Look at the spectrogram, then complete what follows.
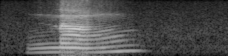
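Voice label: "neng2", Mandarin Chinese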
